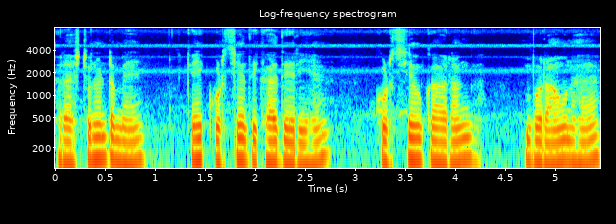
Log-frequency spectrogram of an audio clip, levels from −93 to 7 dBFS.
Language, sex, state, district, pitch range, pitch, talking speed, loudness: Hindi, male, Chandigarh, Chandigarh, 120-130 Hz, 125 Hz, 145 wpm, -17 LUFS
